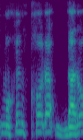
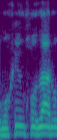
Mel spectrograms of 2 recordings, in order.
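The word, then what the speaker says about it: Mohenjo-daro: vas a poder respirar Esta es mojen daro o mohenjo daro como quieras pronunciarlo es una fotografía panorámica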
